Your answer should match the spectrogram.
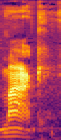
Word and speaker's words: Mark: but when you're from Massachusetts and you say your name is Mark to everybody else in the country, they think your name is Mike, and I say M-A-R-K, they say M-A-I-K, no, it's a thing that goes on forever.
